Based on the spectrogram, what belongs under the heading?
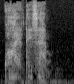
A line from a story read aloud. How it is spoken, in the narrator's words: Frodo whispered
